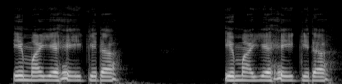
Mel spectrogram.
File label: "em vyvhiketv", muscogee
